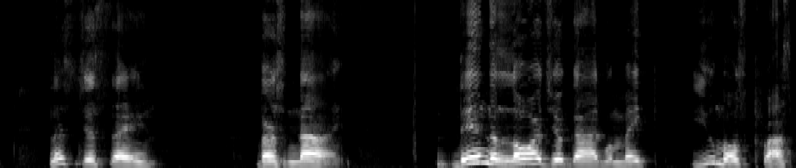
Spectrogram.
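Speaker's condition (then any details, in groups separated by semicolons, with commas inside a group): No condition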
